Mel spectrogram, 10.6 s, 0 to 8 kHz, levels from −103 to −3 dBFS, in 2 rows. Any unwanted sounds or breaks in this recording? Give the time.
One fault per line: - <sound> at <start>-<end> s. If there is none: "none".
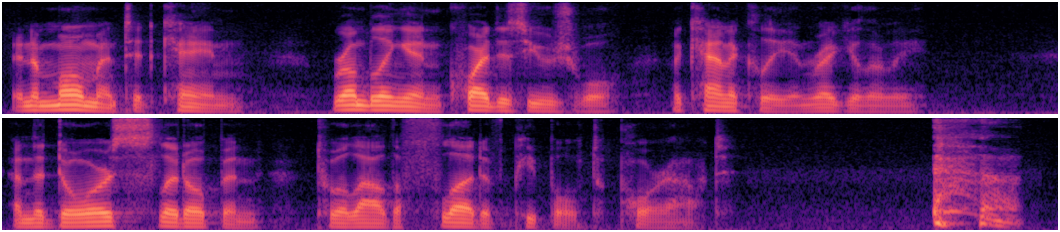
- cough at 9.9-10.4 s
